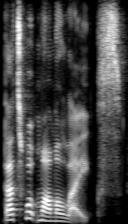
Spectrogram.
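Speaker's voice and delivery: ordinary talk, nothing marked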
